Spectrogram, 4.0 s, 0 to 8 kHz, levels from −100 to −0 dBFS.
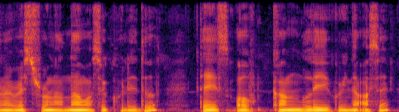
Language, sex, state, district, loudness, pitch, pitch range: Nagamese, male, Nagaland, Dimapur, -17 LUFS, 90 Hz, 90-95 Hz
